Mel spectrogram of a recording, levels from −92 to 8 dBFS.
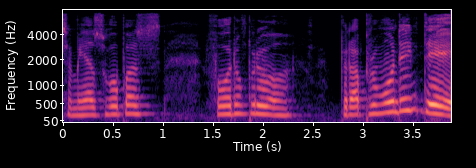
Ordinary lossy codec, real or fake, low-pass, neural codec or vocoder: none; fake; 7.2 kHz; codec, 16 kHz, 16 kbps, FreqCodec, larger model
